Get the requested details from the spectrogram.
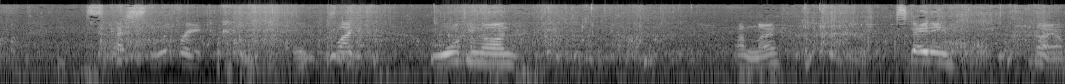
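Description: Water splashes as a man wades through a shallow river.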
